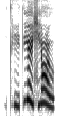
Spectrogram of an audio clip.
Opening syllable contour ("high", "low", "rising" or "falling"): rising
